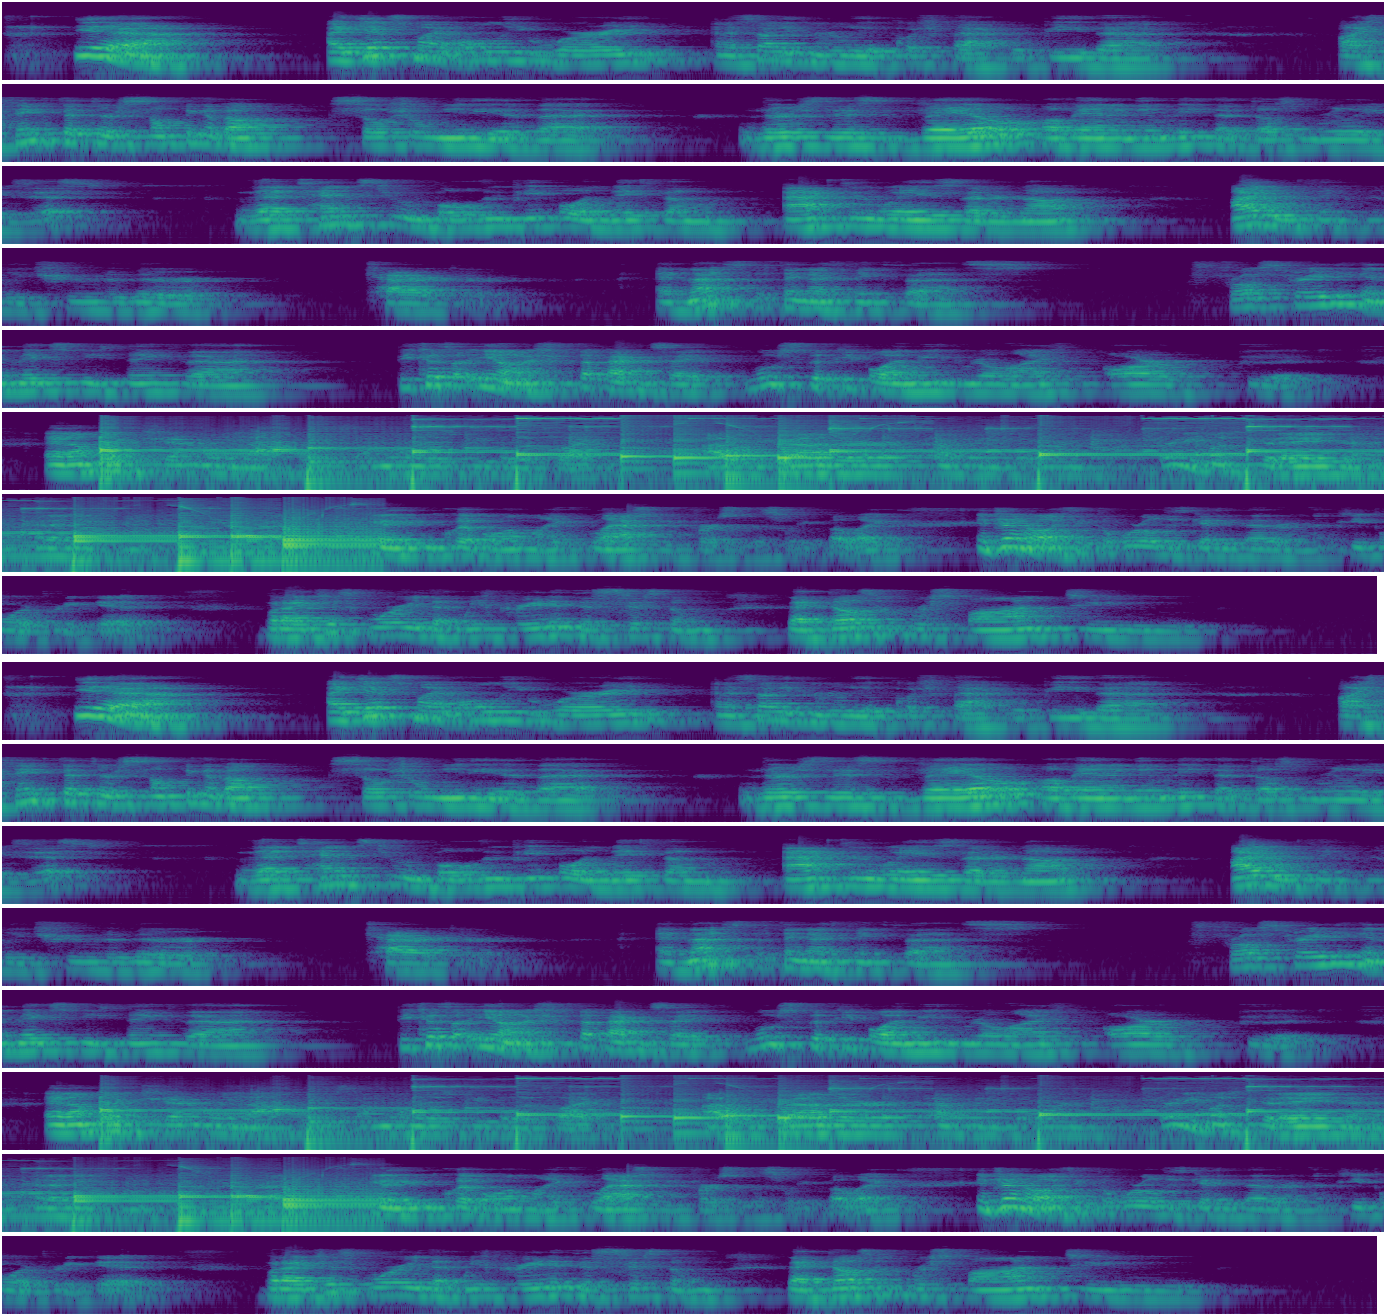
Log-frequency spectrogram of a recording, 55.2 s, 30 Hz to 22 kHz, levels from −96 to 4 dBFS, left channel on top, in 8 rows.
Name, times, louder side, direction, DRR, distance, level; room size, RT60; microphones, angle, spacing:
voice 1, 0.0-0.9 1.6-3.3 3.5-5.8 6.7-8.2 8.6-9.8 10.6-14.2 15.0-17.4 17.7-19.1 20.0-21.7 22.6-23.1 24.0-25.8 26.8-28.9 29.6-32.9 33.1-33.5 33.9-34.1 34.8-37.5 38.0-40.0 40.3-42.9 43.3-49.1 49.7-54.3, equal, 10° right, -1 dB, 2.6 m, -35 dB
sound 1, 35.0-43.4, left 4 dB, 20° left, 0.3 m, -30 dB
10.5 x 5.9 x 7.2 m, 0.66 s
head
